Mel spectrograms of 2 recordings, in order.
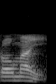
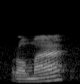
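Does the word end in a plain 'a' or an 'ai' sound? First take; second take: ai; a. First: The word ends in an 'ai' diphthong. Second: The word ends in a plain 'a' vowel. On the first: The speaker calls it wrong. "bukan romai" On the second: The speaker calls it right.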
